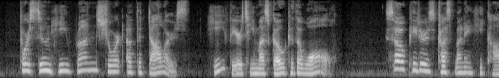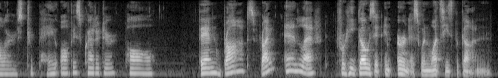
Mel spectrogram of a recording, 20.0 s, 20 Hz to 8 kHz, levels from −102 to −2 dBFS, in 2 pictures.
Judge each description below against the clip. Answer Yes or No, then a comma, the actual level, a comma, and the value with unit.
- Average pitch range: No, wide, 6.0 semitones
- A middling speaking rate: No, slow, 130 wpm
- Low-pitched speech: No, medium, 155 Hz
